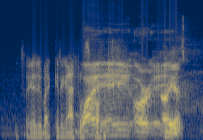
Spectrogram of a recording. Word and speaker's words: Yara: have something but I don't know how to pronounce what I wrote down then I do back get Act y a r a oh yes y a r Yara was she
